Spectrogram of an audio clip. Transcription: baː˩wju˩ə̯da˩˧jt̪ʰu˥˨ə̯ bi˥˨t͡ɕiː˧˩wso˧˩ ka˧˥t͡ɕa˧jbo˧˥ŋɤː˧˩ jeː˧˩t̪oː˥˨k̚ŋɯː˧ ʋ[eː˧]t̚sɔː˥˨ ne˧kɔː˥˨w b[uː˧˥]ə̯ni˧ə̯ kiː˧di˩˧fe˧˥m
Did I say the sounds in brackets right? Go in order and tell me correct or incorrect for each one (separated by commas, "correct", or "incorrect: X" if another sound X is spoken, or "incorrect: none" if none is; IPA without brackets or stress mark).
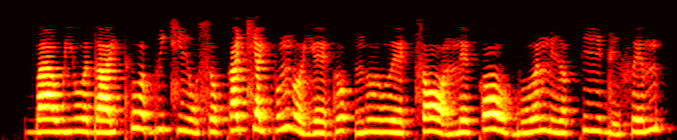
correct, incorrect: u˧˥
